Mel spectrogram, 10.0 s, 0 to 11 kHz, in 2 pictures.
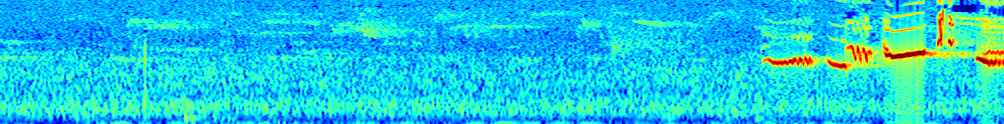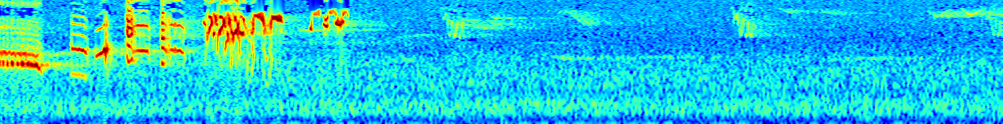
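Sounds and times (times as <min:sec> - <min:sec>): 
steady low background noise: 0:00.0 - 0:10.0
common blackbird Turdus merula song: 0:00.6 - 0:08.1.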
